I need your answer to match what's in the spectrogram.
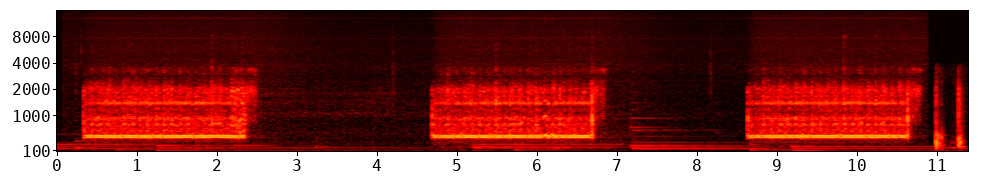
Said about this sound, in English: So I picked up the phone and called her number, hoping that after more than 5 years, it still remained the same.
